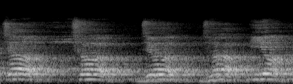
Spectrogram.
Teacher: उसके बाद में जो चा वर्ग है च छ ज झ य, जब हम इन वर्णों को बोलते हैं उच्चारित करते हैं तो ये कहां से, जीभ कहां लगती है, छत को छूती है, किसकी, मुंह की छत अर्थात तालु से उच्चारित होते हैं, इसीलिए इनको कहा जाता है तालव्य व्यंजन कहा जाता है।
